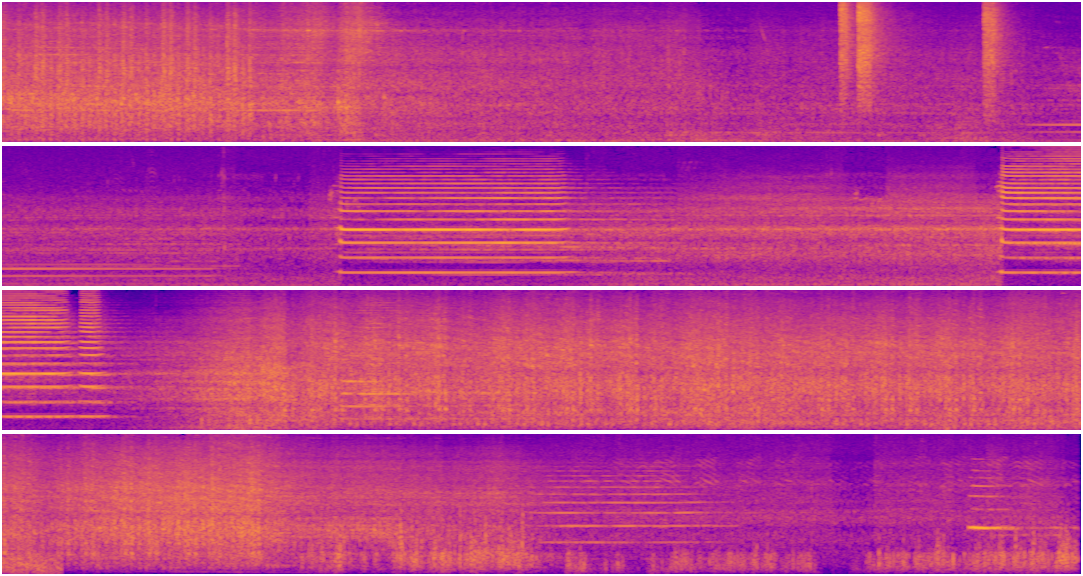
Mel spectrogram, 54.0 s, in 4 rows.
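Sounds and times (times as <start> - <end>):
train wheels clattering: 0.0 - 7.1, 10.5 - 11.4, 12.2 - 12.8, 30.0 - 45.7
faint locomotive horn: 3.1 - 4.1, 12.8 - 16.7, 17.6 - 22.2, 26.0 - 28.7, 31.2 - 33.3, 47.1 - 49.8, 52.6 - 53.9
locomotive horn blast: 3.2 - 3.9, 12.8 - 16.6, 17.6 - 22.1, 26.0 - 28.7, 31.2 - 32.6, 47.2 - 49.7, 52.6 - 53.9.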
